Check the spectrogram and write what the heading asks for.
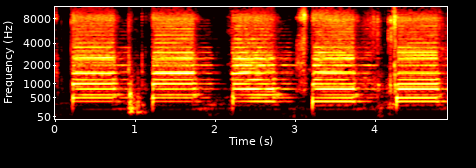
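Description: A 2014 Chevrolet truck's horn honking in a steady alarm pattern, five blasts about one a second: the anti-theft alarm set off as the battery is reconnected.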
